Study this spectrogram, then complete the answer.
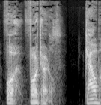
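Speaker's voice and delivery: ghoulish character voice. Acting out a movie producer pitching to studios: Beetlejuice voice. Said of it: "Beetlejuice. That's what I sounded like".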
